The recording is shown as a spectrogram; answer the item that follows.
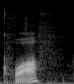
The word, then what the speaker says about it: coif: Learned a week ago it's pronounced quaff.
